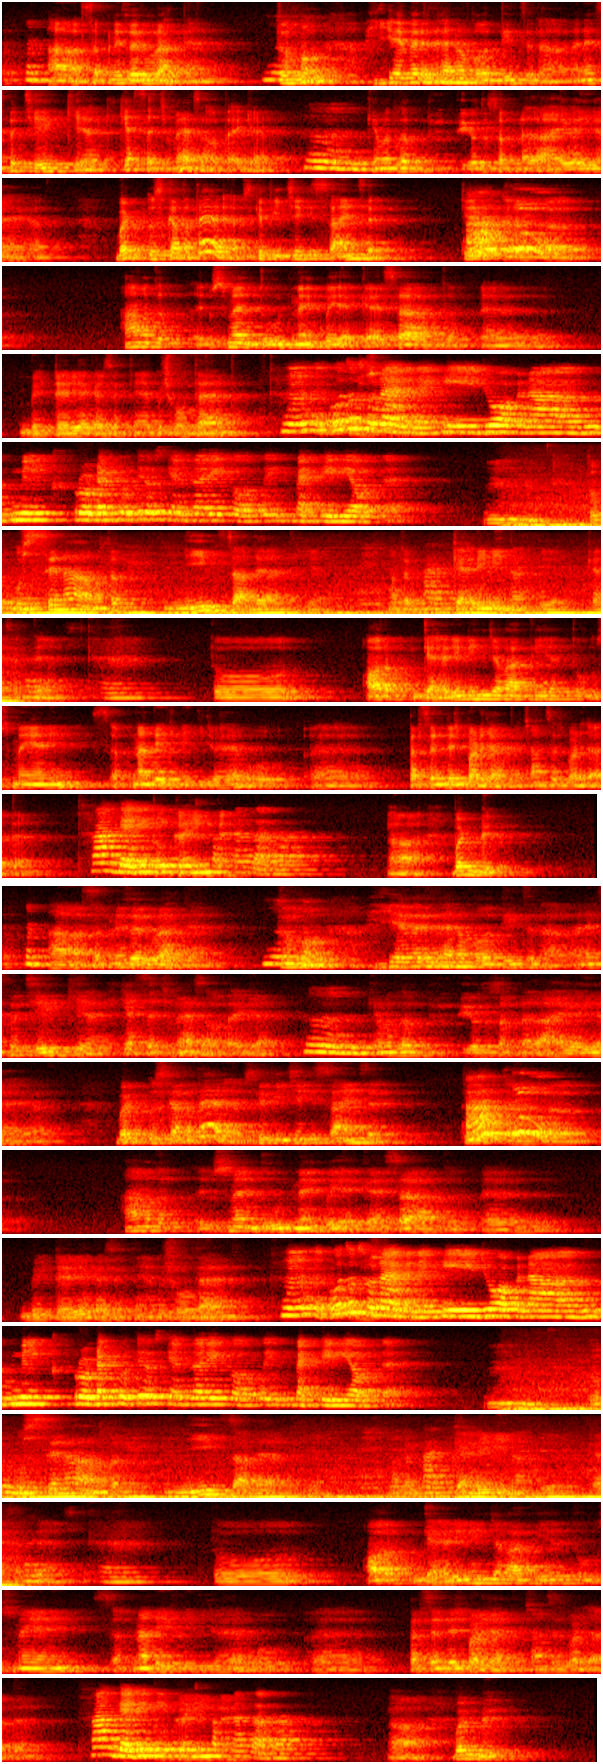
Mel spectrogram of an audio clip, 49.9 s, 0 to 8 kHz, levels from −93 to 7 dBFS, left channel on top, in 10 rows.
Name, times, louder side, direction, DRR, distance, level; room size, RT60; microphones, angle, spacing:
voice 1, 0.4-1.7 2.3-7.2 8.1-10.4 10.9-13.2 13.8-14.8 16.0-19.5 20.1-21.9 22.9-23.4 29.0-29.5 29.9-31.0 31.3-32.6 33.2-35.4 35.8-36.1 36.7-37.4 38.0-43.0 43.3-45.2 46.2-46.8 48.1-49.0, left 2 dB, 65° left, 2 dB, 0.4 m, -28 dB
voice 2, 2.2-2.7 7.5-8.1 13.9-14.5 22.3-25.3 25.6-28.2 29.9-30.2 33.5-34.0 35.1-35.3 35.8-36.1 45.7-46.5 46.9-47.4, right 1 dB, 35° right, -2 dB, 0.5 m, -22 dB
sound 1, 29.1-35.1, equal, 5° right, 1.2 m, -25 dB
3.5 x 2.1 x 2.2 m, 0.97 s
head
